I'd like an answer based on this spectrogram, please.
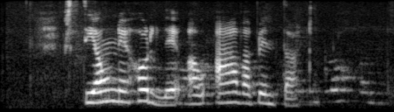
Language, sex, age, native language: Icelandic, female, 10, Icelandic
